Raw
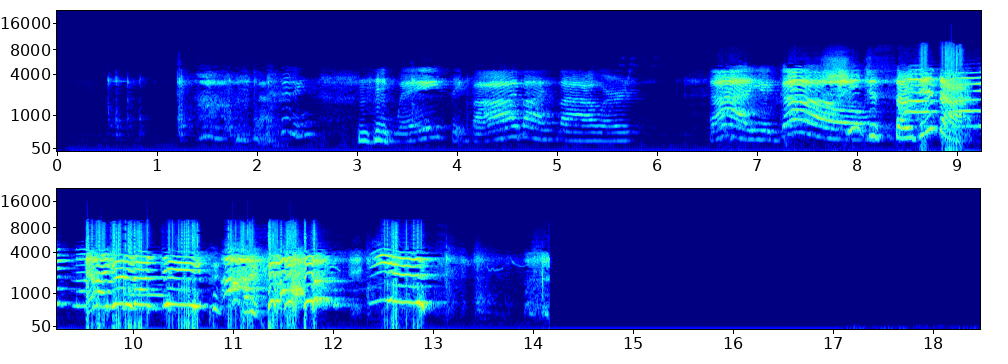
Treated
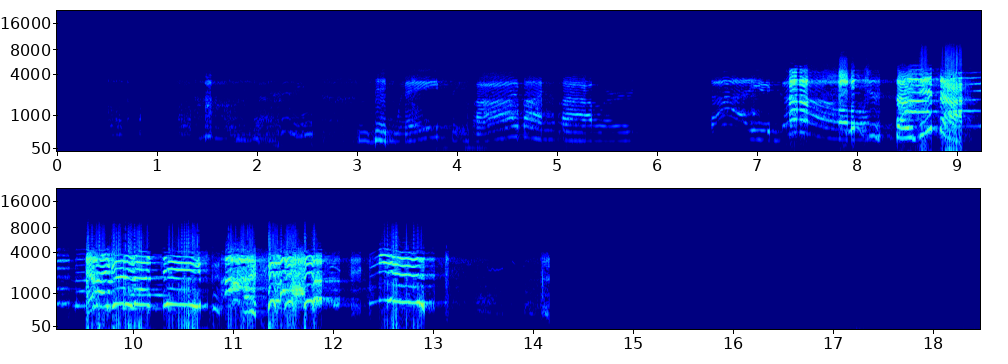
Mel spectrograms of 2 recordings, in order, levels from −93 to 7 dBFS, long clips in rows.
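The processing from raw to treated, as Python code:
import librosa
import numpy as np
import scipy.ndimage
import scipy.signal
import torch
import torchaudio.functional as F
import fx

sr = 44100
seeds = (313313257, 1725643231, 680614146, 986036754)

y = fx.spec_expand(x, sr, power=1.7, at=(5.29, 7.3))
y = fx.air_absorb(y, sr, metres=110.0)
y = fx.level_steps(y, sr, step_db=17)
y = fx.peak_eq(y, sr, hz=60.0, db=12.0, octaves=0.37, at=(3.66, 4.37))
y = fx.noise_reduce_blind(y, sr, reduce_db=11)
y = fx.env_lowpass(y, sr, base_hz=1500.0, full_db=-34.5)
y = F.gain(torch.from_numpy(y), -5.5).numpy()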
